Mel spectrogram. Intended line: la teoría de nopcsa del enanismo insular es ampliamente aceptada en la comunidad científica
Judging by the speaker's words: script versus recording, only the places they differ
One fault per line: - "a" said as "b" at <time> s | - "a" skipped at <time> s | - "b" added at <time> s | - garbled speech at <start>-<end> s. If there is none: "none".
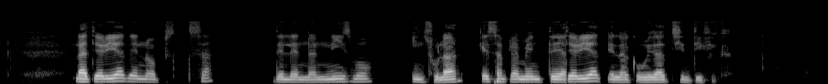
- "aceptada" said as "teoría" at 5.6 s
